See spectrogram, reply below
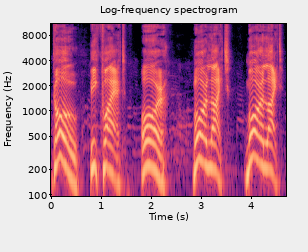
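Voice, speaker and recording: A forceful, bright-voiced older lord, acted by a man, rules his household with imperious authority. He declaims Shakespearean verse slowly and rather high, quick-tempered, with music behind him. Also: sing-song, full character voice. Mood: angry scolding. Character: commanding older lord, host of a feast, quick-tempered uncle. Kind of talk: Shakespeare audio play acting.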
